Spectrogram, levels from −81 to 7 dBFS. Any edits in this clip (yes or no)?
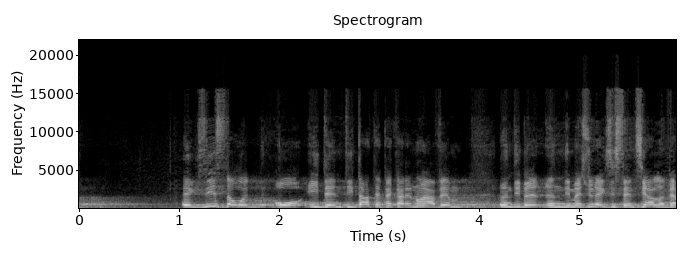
no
